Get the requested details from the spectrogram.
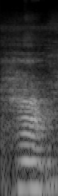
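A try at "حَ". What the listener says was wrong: হা একটু শক্ত করেন হা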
